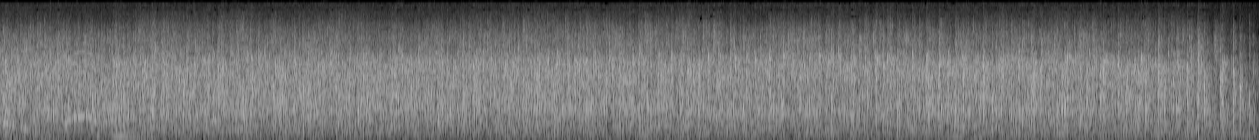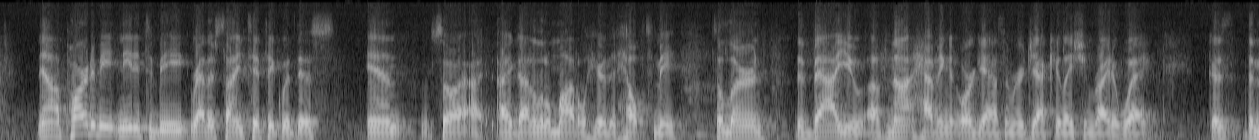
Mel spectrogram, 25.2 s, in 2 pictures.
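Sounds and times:
audience clapping: 0.0s - 12.8s
speech: 13.0s - 25.1s.

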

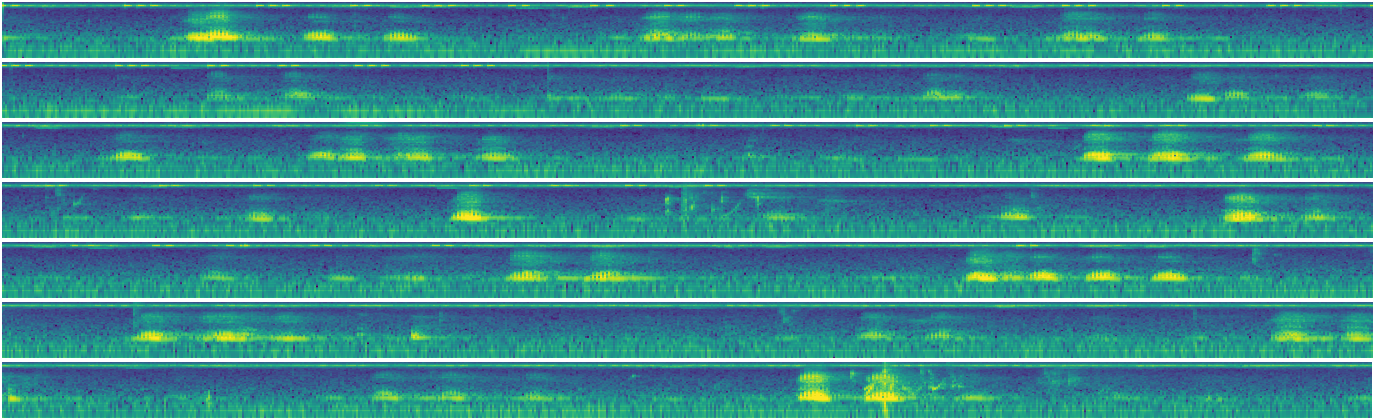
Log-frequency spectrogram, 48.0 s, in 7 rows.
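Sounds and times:
cricket trill: 0.0s - 47.9s
pig frogs grunting: 0.8s - 2.3s, 2.9s - 6.1s, 14.2s - 16.5s, 19.0s - 22.2s, 22.8s - 26.0s, 26.6s - 27.4s, 28.4s - 30.9s, 32.1s - 33.6s, 34.8s - 36.8s, 38.4s - 47.9s.

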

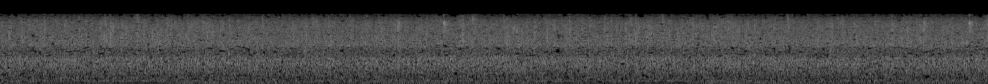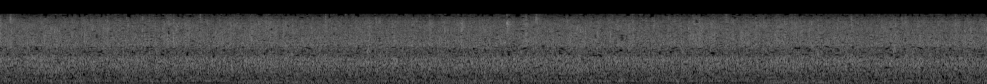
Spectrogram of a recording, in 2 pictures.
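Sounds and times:
refreshing rain: 0.0s - 19.7s.

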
